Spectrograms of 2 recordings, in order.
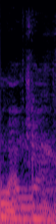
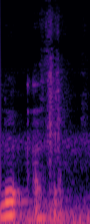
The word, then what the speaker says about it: hasard: Et on ne prononce pas le H, on ne dit pas l'hasard, on dit le hasard.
